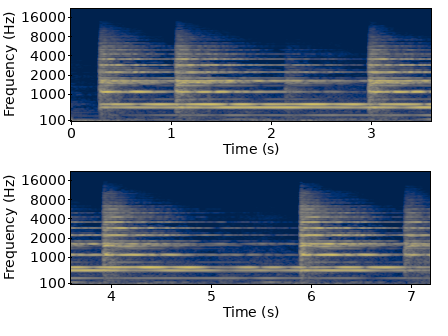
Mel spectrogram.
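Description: Church bells ringing, struck about seven times at uneven intervals, each stroke ringing on and overlapping the next.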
